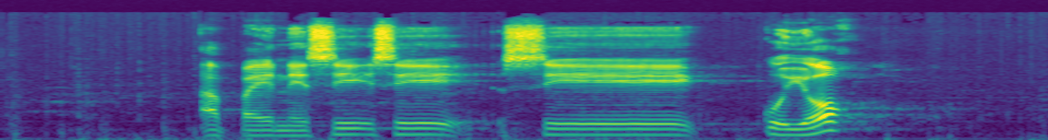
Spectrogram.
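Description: A young man chants in a melodic, drawn-out voice close to a microphone, with a slight echo.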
